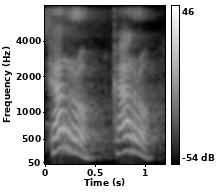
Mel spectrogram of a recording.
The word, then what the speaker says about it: carro: Yeah, and a car revs. So carro. Carro. 2 R's. Carro. Because if it's not revving so much, if you're trying to turn it on and it's not revving, it's probably going to be expensive, right? So caro without the rev is expensive.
